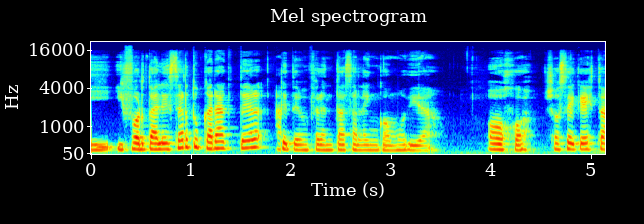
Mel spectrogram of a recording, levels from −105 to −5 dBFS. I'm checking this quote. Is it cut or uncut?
cut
